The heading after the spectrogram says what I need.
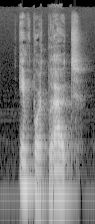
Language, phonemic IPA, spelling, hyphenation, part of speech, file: Dutch, /ˈɪm.pɔrtˌbrœy̯t/, importbruid, im‧port‧bruid, noun, Nl-importbruid.ogg
- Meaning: mail-order bride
